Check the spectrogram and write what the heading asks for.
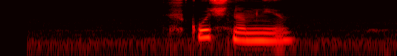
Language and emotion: Russian, sad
